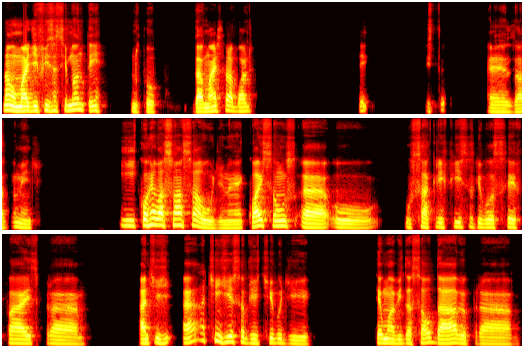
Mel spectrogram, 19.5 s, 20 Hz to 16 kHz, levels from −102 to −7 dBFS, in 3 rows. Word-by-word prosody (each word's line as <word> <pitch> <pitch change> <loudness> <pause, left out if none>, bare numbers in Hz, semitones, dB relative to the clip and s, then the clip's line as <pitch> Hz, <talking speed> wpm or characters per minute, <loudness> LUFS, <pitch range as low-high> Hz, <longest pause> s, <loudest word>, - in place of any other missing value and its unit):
não, 165 -2 +8
o - - +8
mais 140 +1 +10
difícil 145 +1 +1
é - - -7
se 155 - -4
manter 155 -3 +1 0.3
no 115 - -6
topo. 110 +1 -5 0.4
Dá 120 - +6
mais 130 +4 +3
trabalho 130 -4 -1 1.3
E - - -11 0.7
isto - - -18 0.5
é, 110 -1 -4
exatamente. 110 +3 -6 1.0
E 175 -1 -2
com 190 +3 +5
relação 195 0 +6
à 195 - +5
saúde, 115 - 0
né, 110 +1 -3
quais 160 +8 +5
são 170 0 +1
os 175 +2 -6
ah 120 -4 +4
o 115 -3 -3 0.3
os - - -13
sacrifícios 140 +1 -5
que 130 - -4
você 125 +1 -3
faz 125 0 0
pra 115 -4 -4 0.7
atingir 135 +2 0
a 150 +9 0
atingir 200 -6 -1
esse 175 0 0
objetivo 135 0 -4
de 115 -3 -7 0.8
ter - - +2
uma 135 -1 +2
vida 125 0 -3
saudável 135 -3 +1
pra 105 -2 -5
130 Hz, 135 wpm, -23 LUFS, 115-150 Hz, 1.3 s, mais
